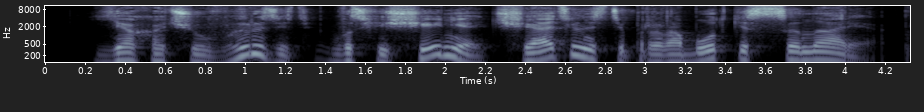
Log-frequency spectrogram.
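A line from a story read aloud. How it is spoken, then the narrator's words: Whispering. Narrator (Russian): прошептал он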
